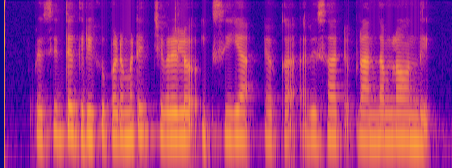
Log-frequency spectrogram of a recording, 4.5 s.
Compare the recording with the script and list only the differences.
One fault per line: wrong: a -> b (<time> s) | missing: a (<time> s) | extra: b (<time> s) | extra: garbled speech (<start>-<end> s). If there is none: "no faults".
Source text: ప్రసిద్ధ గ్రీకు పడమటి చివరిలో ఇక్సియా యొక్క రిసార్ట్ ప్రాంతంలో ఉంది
no faults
